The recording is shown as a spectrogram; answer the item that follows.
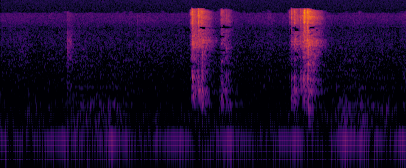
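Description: A few faint snips of scissors cutting through the lace of a lace-front wig, two close together about two seconds in and another about a second later, over a low steady hum.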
